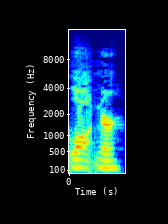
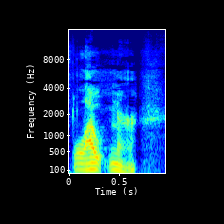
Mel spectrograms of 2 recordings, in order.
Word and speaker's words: Lautner: or anything stop somebody and said it's not Lautner it's Lautner just go with whatever you're like it's fine I don't care his name is Taylor Lautner Lautner we've been saying it wrong and the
